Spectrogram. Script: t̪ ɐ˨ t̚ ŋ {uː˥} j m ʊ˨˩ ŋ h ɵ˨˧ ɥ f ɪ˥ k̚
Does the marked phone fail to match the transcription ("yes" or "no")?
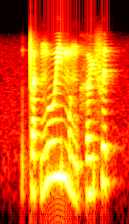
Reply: no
